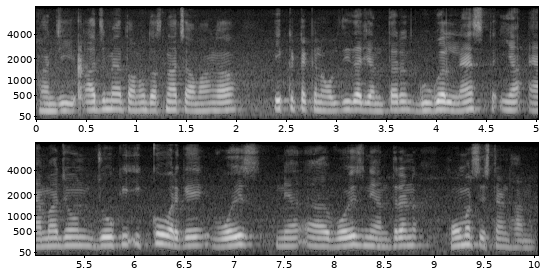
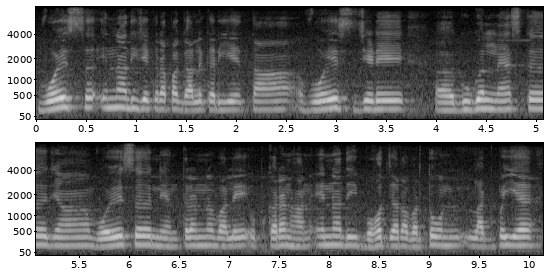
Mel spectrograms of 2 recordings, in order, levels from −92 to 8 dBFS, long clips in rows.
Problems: constant background noise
